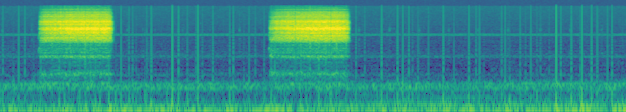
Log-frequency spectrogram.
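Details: Wild barn owl nestling in a nest box, feeding on a gerbil, gives two long, harsh, breathy hisses about three seconds apart, each lasting nearly a second. Quiet low rumble between them.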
